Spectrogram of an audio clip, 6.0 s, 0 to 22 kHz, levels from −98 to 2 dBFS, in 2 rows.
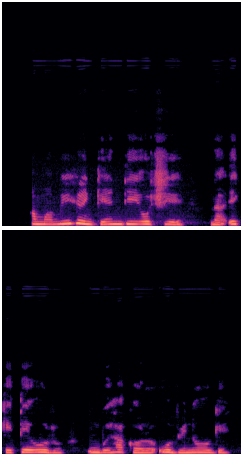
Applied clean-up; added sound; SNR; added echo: none; none; none; none.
